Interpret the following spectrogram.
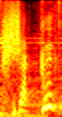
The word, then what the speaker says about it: शकृत: शकृत कहेंगे तो शकृत माने ये मल, गंदगी, और सकृत कहेंगे तो एक।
